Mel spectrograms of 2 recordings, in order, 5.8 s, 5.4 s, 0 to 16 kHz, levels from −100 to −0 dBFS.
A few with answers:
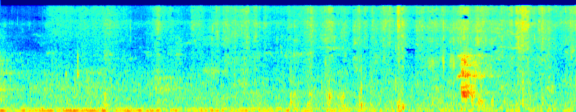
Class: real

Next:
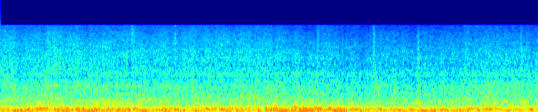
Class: fake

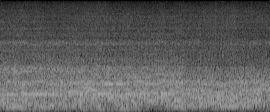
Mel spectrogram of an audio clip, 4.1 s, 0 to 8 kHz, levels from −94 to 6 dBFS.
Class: fake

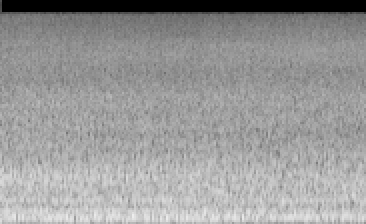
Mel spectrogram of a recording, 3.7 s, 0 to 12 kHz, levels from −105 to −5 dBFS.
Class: real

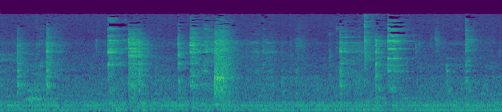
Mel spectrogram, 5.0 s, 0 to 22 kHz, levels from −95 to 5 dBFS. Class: real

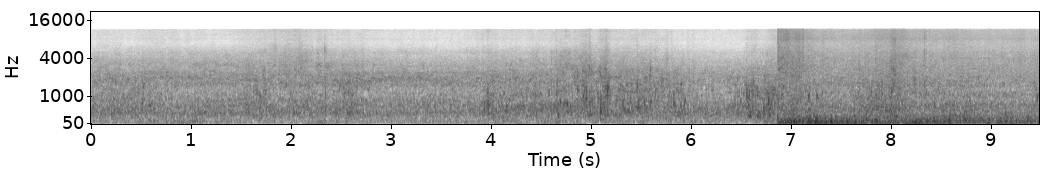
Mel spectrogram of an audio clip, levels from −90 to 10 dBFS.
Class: fake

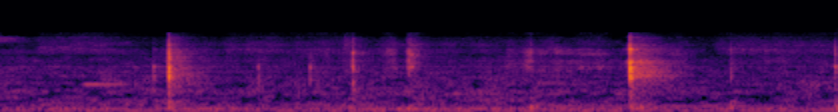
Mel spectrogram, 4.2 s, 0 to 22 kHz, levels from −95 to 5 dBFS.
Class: fake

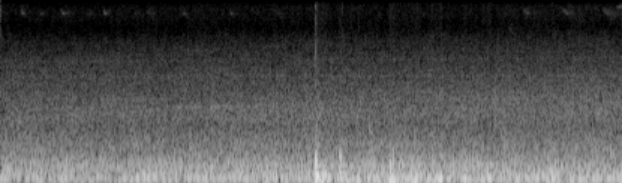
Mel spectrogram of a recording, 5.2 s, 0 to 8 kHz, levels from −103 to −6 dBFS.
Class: real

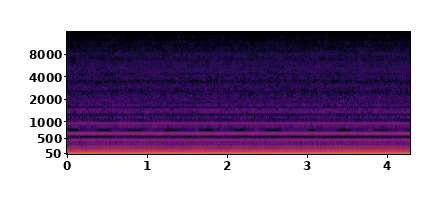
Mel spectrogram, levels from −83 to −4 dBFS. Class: fake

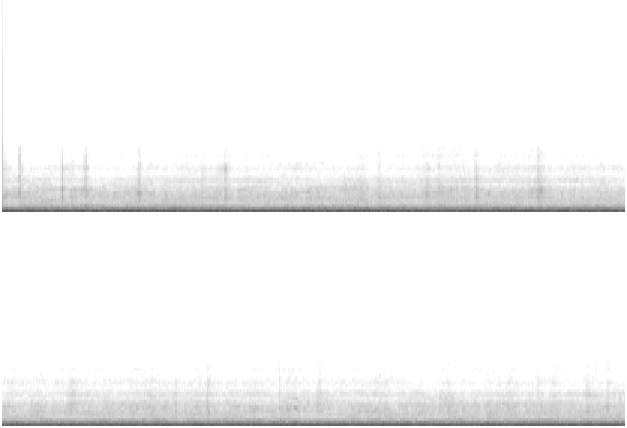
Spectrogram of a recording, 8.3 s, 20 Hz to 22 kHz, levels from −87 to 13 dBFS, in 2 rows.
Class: fake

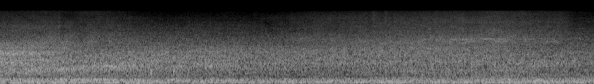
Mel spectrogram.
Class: fake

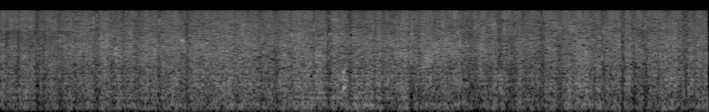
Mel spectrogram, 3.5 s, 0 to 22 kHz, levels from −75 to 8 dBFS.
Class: real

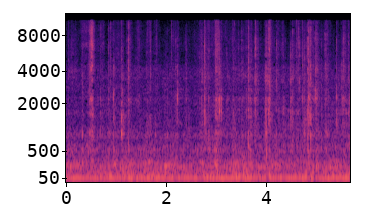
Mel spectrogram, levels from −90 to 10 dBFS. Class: real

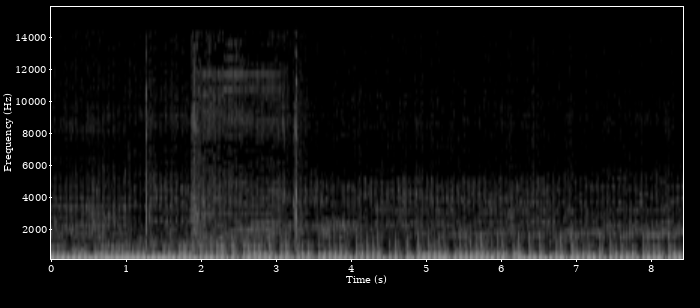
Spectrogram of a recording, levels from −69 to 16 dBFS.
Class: real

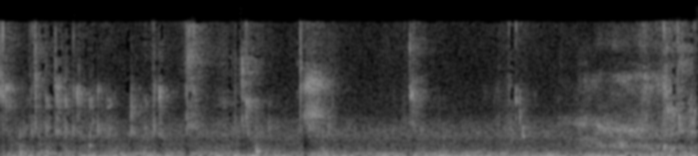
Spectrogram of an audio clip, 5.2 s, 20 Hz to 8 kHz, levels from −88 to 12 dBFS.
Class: real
